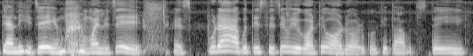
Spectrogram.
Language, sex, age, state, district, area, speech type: Nepali, female, 18-30, West Bengal, Kalimpong, rural, spontaneous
